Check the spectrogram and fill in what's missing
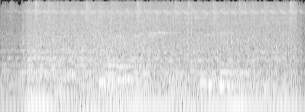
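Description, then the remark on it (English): Steady rain falls in a forest in a continuous, even hiss that starts suddenly and holds at a constant level, with faint droplet patter and no voices. “blinks away droplets of rain as he stares upward.”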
